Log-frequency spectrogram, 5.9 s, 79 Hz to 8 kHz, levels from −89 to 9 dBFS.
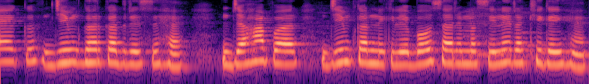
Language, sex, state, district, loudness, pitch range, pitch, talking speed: Hindi, female, Jharkhand, Palamu, -14 LUFS, 235-260 Hz, 245 Hz, 195 wpm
